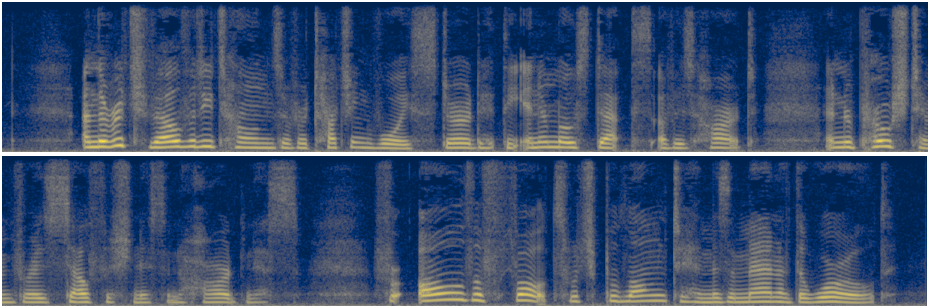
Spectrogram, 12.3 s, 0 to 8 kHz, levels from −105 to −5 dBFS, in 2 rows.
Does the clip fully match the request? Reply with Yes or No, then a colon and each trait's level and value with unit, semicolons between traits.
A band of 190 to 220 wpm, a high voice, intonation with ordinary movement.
Yes: average, 195 wpm; high, 240 Hz; average, 3.7 semitones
